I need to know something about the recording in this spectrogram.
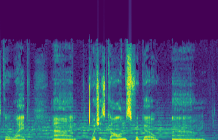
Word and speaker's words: GoWiPe: go YB go away go YP that's not how you say it it's go wipe which is golems for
